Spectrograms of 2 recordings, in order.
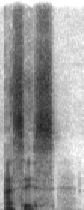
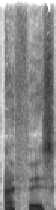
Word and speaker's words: haces: Now, if you think about that word, Athes, okay, athis, in actual fact, there's a silent H at the beginning of that word. Athis is spelled H A C E S.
